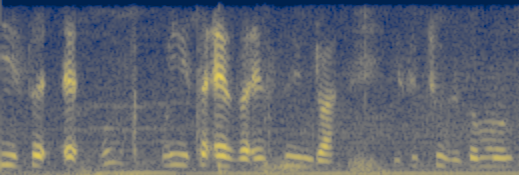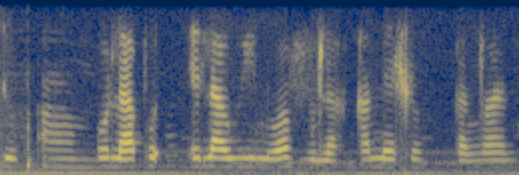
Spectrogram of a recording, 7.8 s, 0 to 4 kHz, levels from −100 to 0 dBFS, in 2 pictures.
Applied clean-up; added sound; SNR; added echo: none; Motor vehicle (road); 15 dB; none.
